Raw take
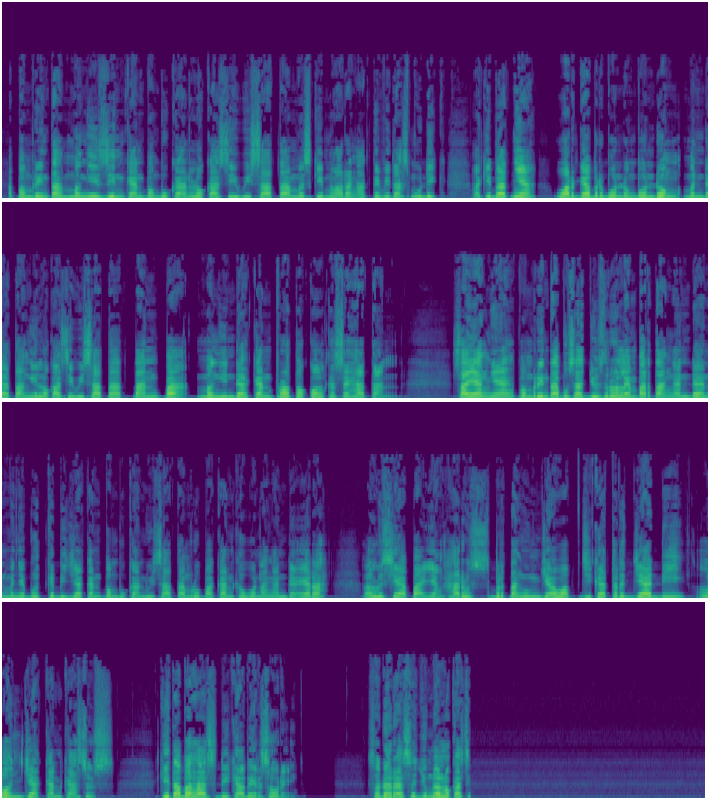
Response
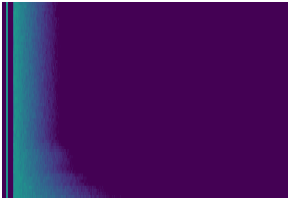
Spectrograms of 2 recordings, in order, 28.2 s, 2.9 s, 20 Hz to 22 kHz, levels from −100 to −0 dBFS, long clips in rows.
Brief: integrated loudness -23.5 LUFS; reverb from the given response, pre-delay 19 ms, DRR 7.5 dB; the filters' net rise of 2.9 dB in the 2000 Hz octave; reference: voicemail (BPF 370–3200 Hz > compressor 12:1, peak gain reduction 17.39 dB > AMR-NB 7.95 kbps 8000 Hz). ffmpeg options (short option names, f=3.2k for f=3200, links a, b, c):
-filter_complex "[0:a]equalizer=f=2k:t=o:g=4.5,asplit=2[a][b];[1:a]atrim=start_sample=2205,adelay=19[c];[b][c]afir=irnorm=-1:irlink=0,volume=-10.5dB[d];[a][d]amix=inputs=2:normalize=0,highpass=370,lowpass=3.2k,acompressor=threshold=-36dB:ratio=12,volume=19dB" -ar 8000 -c:a libopencore_amrnb -b:a 7950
